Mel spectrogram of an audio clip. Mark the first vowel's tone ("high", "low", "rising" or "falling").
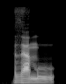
low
